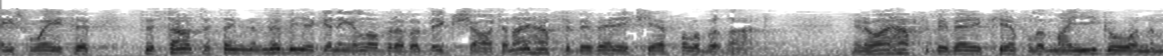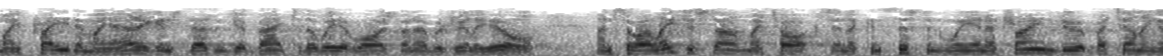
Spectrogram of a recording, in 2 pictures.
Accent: Glasgow, Scotland, United Kingdom; I'm from an alcoholic home. I grew up in Glasgow, Scotland. I'm from an alcoholic home.

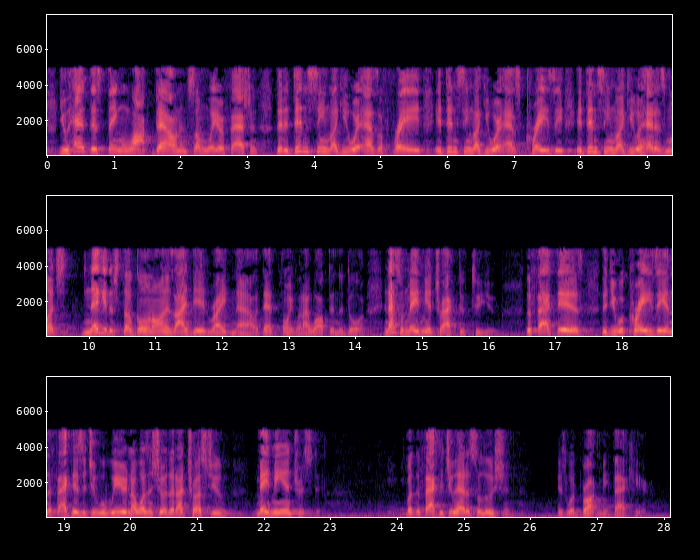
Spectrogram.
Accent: New York, United States; Now, I'm from New York.

